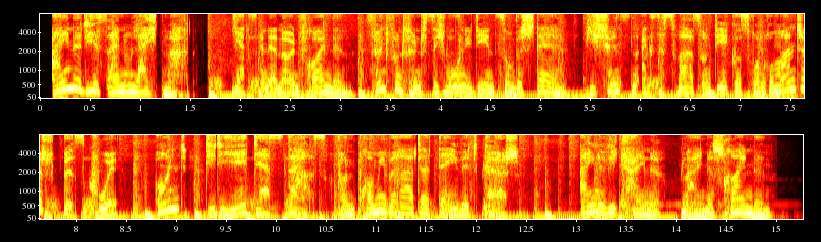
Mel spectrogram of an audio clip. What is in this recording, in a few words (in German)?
Werbung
